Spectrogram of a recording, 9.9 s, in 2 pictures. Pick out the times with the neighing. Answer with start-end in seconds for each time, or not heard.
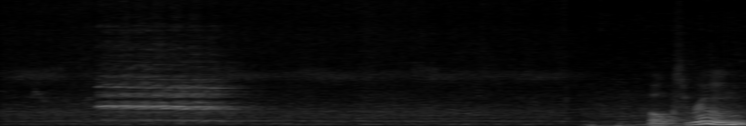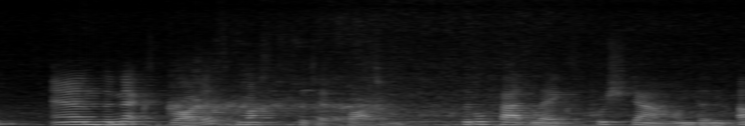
0.6-1.6, 6.4-7.6.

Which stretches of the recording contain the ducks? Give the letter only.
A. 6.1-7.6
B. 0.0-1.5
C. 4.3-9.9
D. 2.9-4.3
A.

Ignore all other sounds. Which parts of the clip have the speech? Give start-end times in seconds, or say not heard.
4.3-9.9.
